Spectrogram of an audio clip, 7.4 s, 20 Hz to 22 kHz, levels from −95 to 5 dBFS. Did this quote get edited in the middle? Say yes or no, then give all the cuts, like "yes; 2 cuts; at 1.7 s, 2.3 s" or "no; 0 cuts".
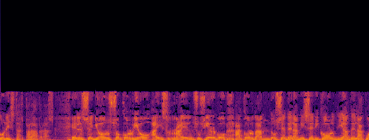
no; 0 cuts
